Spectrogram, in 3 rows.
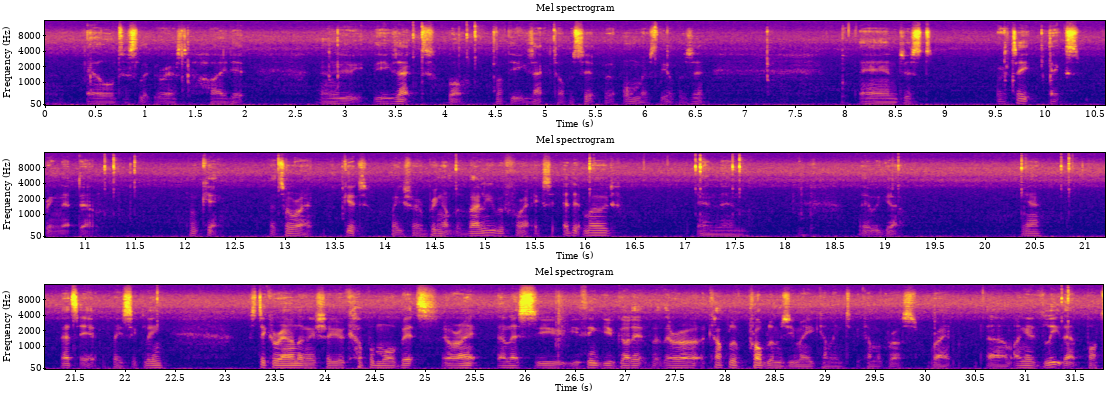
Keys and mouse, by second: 0.4 l, 1.4 h, 2.8 KP_1, 3.6 click, 4.2 shift+click, 5.1-6.1 middle drag, 7.1 KP_3, 9.6 r, 11.5-12.9 middle drag, 14.7-16.0 drag, 17.1-17.5 drag, 19.1-20.3 drag, 20.7 click, 21.5 click, 31.3 click.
